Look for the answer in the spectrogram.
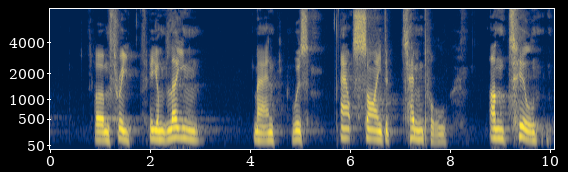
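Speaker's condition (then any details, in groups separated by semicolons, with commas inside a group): Stammer; prolonged sounds, blocks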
